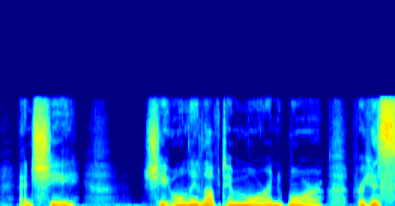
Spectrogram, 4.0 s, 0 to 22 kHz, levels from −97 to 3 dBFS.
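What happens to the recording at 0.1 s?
At 0.1 s the speech plays through intact, with no dropout, click, distortion or other fault at that moment.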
